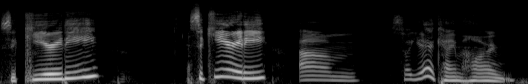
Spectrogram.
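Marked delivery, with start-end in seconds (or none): 0.0-2.7 Australian accent, spoken higher. Repeating a word that slipped out accented: Australian accent. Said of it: "my Aussie accent just came out".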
